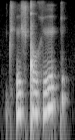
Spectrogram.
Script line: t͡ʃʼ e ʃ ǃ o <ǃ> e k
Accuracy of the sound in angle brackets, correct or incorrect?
incorrect: x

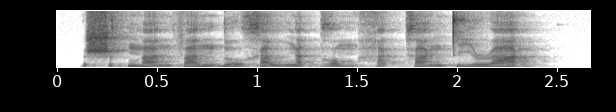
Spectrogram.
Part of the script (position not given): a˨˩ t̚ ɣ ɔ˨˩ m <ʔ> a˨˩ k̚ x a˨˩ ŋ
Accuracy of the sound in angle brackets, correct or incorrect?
incorrect: h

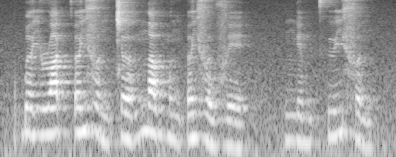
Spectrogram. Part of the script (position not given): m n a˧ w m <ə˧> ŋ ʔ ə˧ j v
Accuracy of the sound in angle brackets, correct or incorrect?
incorrect: ə˨˩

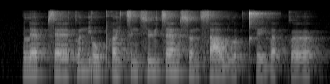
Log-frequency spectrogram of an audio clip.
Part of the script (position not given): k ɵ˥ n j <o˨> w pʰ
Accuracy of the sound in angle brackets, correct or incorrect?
correct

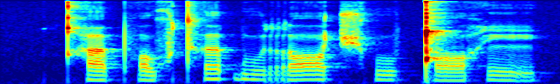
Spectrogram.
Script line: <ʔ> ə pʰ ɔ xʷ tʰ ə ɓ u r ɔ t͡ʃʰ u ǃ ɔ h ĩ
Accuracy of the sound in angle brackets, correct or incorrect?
incorrect: qʰ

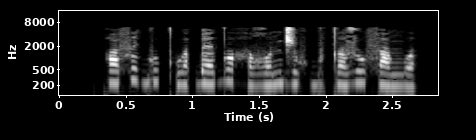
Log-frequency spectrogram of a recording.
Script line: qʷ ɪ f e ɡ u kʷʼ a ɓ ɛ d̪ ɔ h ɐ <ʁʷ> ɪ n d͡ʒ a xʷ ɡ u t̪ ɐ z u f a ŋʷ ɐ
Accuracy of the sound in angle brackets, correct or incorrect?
correct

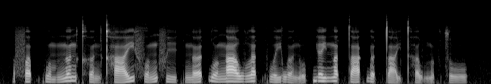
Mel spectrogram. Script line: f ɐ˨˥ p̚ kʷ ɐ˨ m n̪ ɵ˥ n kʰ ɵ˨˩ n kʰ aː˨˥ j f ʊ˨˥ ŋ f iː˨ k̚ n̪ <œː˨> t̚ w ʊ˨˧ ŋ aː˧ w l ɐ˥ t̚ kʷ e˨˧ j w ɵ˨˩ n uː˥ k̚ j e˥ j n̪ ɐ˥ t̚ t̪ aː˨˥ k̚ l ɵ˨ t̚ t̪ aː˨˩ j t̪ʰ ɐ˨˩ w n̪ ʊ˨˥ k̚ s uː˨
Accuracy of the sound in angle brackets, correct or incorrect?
incorrect: œː˨˥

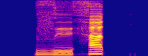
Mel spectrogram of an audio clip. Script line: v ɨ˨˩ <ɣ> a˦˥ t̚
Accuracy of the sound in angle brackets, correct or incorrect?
incorrect: h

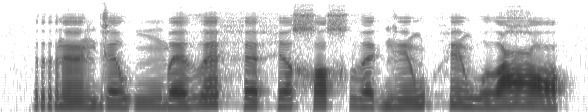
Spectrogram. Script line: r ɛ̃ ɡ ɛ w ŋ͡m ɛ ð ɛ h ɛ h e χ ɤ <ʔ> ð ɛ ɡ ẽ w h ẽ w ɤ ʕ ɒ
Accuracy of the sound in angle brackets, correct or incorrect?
incorrect: χ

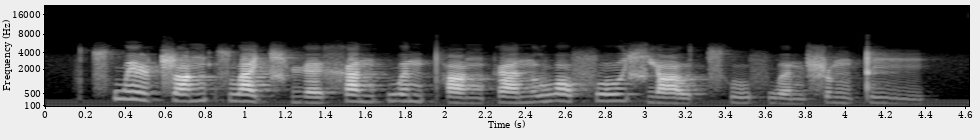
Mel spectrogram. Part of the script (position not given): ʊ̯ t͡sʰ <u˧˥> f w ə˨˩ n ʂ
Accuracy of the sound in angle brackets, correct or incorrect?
correct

